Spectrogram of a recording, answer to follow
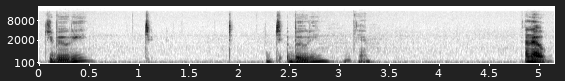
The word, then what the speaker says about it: Djibouti: and the same with Djibouti you see you can almost hear the D there Djibouti Djibouti okay I know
